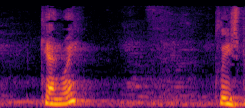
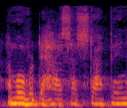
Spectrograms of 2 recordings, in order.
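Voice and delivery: ordinary talk

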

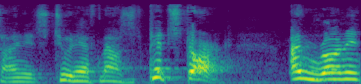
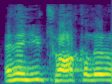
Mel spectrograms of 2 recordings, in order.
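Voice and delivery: normal talking voice

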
